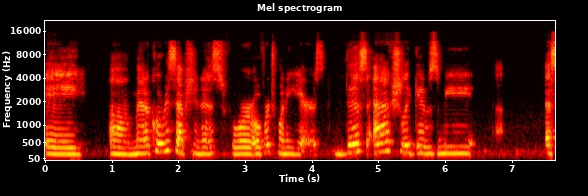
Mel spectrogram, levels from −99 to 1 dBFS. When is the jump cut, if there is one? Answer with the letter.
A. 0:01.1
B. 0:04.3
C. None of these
B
